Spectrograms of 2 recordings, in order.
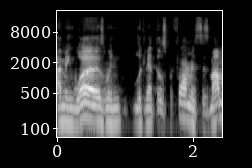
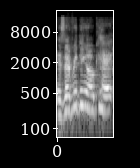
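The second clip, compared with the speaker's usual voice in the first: mock very high, raised voice, faintly irritated; 10 semitones higher, 7 dB louder than usual. Retelling Rue asking a contestant if everything is okay: imitating Rue sounding almost annoyed. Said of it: "Rue sounded almost annoyed when she was asking".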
